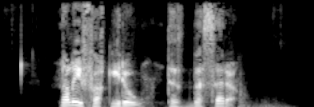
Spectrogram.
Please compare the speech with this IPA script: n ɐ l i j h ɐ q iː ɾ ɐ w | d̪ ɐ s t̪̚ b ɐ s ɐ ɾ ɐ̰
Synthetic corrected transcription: n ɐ l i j f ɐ q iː ɾ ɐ w | d̪ ɐ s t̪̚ b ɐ s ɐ ɾ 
